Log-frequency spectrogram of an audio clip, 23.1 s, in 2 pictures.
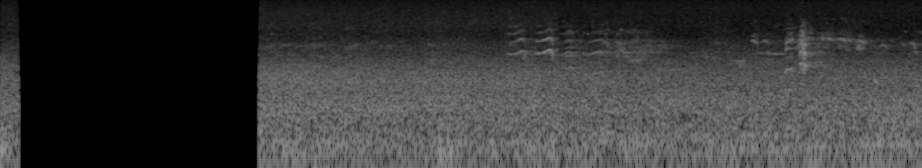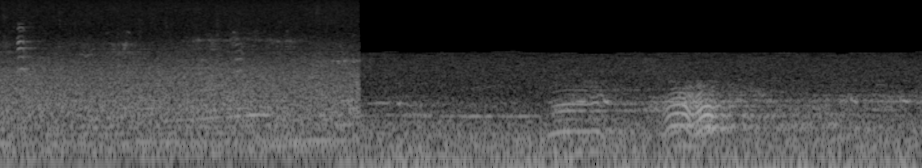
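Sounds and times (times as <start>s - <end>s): birds chirping: 3.3s - 16.0s
steady background noise: 3.3s - 19.9s.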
